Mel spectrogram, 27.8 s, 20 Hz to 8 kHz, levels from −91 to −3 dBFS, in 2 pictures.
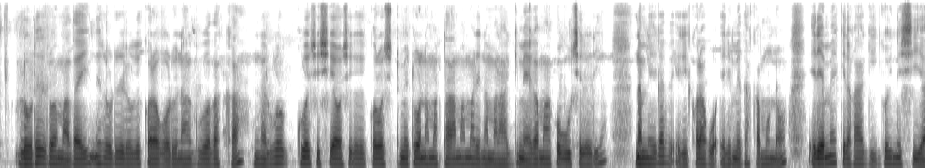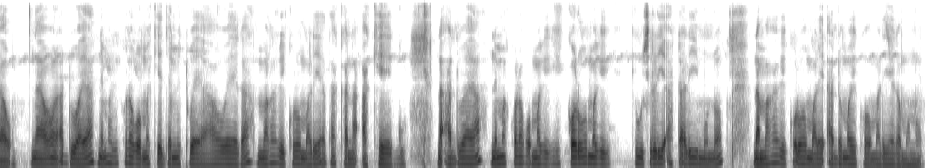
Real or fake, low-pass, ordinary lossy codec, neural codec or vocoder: real; 7.2 kHz; none; none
